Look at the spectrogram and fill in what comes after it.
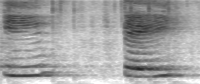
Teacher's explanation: esse n serve apenas para nasalizar a vogal então aqui é um dígrafo a gente chama de dígrafo vocálico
